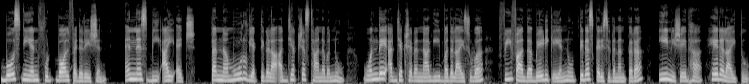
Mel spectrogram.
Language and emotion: Kannada, neutral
